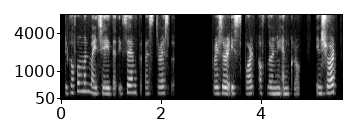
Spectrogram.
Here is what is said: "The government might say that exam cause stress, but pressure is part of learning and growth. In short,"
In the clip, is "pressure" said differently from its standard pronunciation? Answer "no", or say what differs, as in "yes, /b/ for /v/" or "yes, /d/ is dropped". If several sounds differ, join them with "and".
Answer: yes, /s/ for /ʃ/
